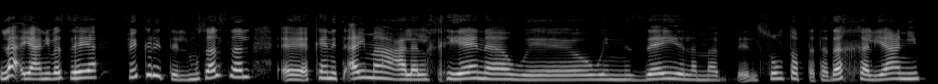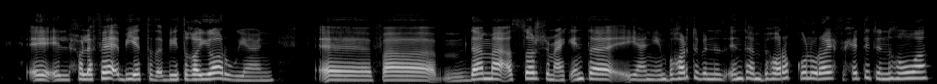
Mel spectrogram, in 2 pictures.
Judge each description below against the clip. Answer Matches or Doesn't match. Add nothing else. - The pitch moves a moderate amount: Matches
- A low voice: Doesn't match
